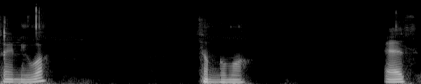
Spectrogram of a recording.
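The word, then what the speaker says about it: Sangma: सीएम of Meghalaya कोन रत संगमा ठीक है प्रोनाउंस नहीं हुआ संगमा एस ए एन जी एम ए ठीक है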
